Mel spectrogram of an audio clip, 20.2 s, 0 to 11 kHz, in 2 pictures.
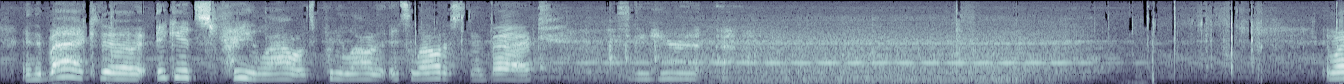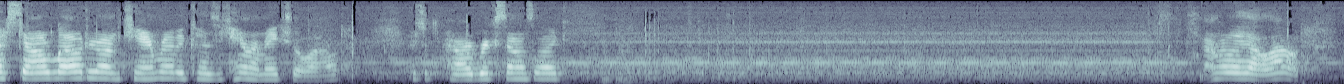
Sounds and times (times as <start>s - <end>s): Speech: 0.2s - 5.5s, 9.9s - 14.3s, 19.1s - 19.9s.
